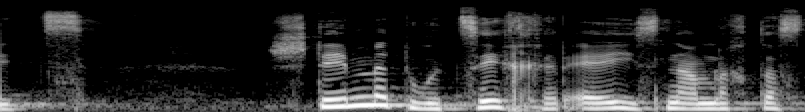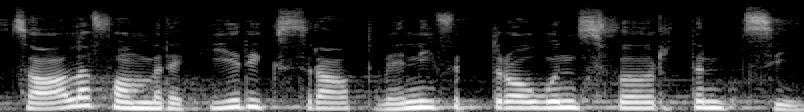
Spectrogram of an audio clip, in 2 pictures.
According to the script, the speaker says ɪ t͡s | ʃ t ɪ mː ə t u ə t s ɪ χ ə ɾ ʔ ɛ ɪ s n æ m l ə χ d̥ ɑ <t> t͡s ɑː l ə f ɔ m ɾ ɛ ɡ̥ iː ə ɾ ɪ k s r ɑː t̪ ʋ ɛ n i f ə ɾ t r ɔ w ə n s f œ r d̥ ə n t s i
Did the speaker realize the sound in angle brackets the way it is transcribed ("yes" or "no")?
no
